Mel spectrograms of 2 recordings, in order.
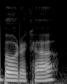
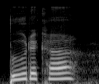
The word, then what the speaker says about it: Boudica: I'm going to pronounce her name Boudica because that is how I think it's said, although some people pronounce it Boudica.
